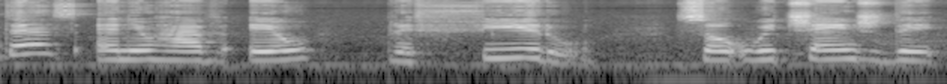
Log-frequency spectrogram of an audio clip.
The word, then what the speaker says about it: prefiro: So again, this is eu prefiro, and the stronger syllable is fi, eu prefiro.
